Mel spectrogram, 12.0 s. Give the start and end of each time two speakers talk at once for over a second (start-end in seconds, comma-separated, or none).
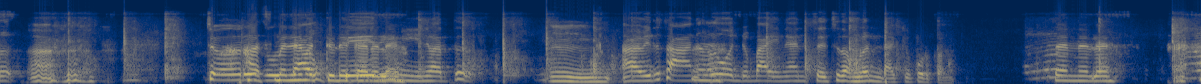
2.5-4.0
